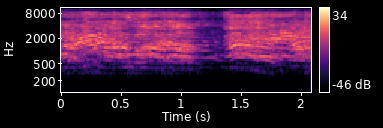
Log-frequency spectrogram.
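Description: A crowd of many voices shouting together at once, breaking off briefly just past halfway before starting up again.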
